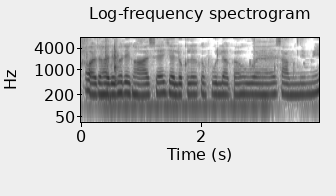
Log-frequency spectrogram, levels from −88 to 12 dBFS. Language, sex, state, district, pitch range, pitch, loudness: Hindi, female, Chhattisgarh, Raipur, 205-215 Hz, 210 Hz, -17 LUFS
